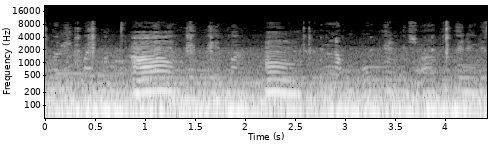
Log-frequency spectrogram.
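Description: Steady low rumble of a car's engine and tyres heard from inside the moving car's cabin, with a voice coming in briefly twice, about one and two seconds in.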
